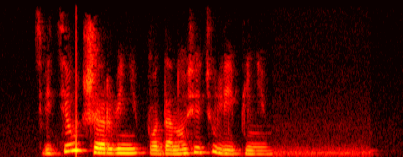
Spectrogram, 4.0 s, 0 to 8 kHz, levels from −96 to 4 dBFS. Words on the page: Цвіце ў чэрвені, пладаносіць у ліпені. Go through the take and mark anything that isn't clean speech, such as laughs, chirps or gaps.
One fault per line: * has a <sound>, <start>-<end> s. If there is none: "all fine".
all fine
